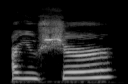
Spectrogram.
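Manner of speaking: slow, worried little question; hesitant and anxious, drawn out; anxiously. Acted. Piglet doubting the song must be sung outdoors, slow and worried. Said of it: "asked Piglet anxiously".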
